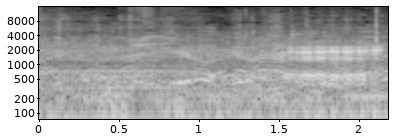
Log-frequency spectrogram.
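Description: A sheep bleating once, about a second and a half in, over a background of men's voices.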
